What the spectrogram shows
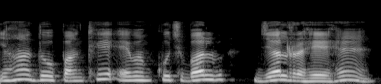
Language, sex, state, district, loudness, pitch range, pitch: Hindi, male, Jharkhand, Ranchi, -17 LUFS, 170-210 Hz, 195 Hz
